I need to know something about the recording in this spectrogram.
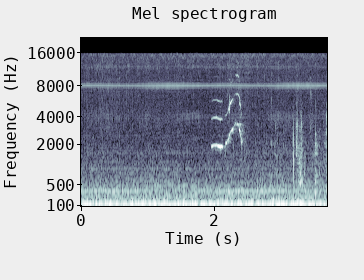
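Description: A marker squeaks on a glass board.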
